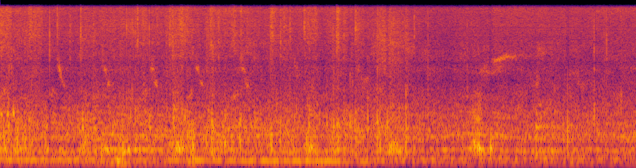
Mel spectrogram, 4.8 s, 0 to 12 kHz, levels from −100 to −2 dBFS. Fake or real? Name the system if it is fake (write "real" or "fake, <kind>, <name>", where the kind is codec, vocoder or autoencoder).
fake, autoencoder, DAC-VAE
